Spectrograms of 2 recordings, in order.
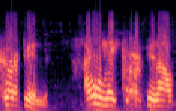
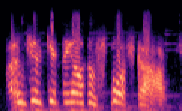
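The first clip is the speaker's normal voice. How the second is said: fake, strong, pronounced Russian accent, pitched up; 6 semitones higher than usual. Greeting the other speaker on joining the morning chat: put-on pronounced Russian accent. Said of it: "your pronounced Russian accent today".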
